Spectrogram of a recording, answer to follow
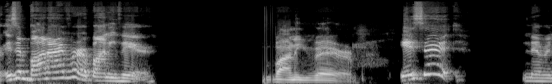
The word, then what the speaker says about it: Bon Iver: I want you to know that Iver is spelled with an H, so that's why I thought it was Ivor.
